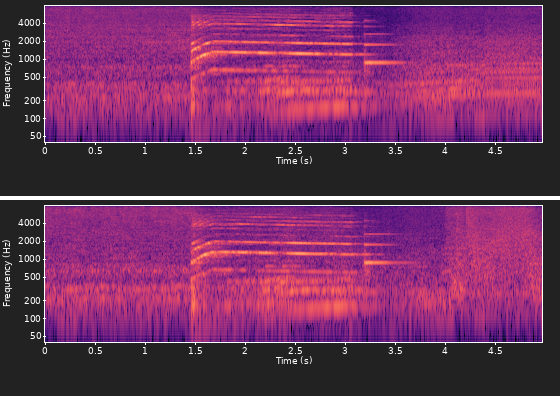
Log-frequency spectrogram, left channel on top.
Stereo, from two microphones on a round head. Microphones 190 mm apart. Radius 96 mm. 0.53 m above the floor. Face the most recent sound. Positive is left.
turn(degrees=5)  # may be behind; listen again after turning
